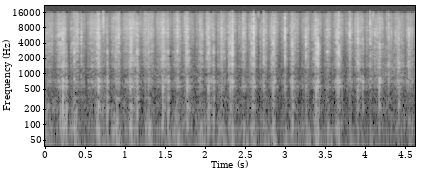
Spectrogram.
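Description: Long fingernails rapidly scratch the printed label and ridged plastic of a clear PET beverage bottle, held in one hand and full of amber tea. A steady stream of quick, dry scratches and clicks sounds throughout, with bright crackle over soft low thumps.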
